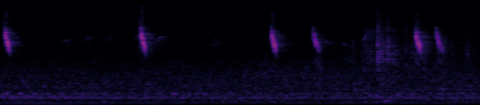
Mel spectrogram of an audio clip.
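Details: Eurasian tree sparrow (Passer montanus), possibly from a pair nesting under a roof, giving six sharp, high chirps at uneven intervals of one to two seconds, some in quick pairs, over a faint steady hiss.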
